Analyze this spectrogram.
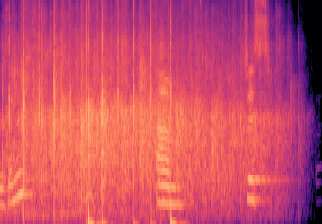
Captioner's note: audience applauds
